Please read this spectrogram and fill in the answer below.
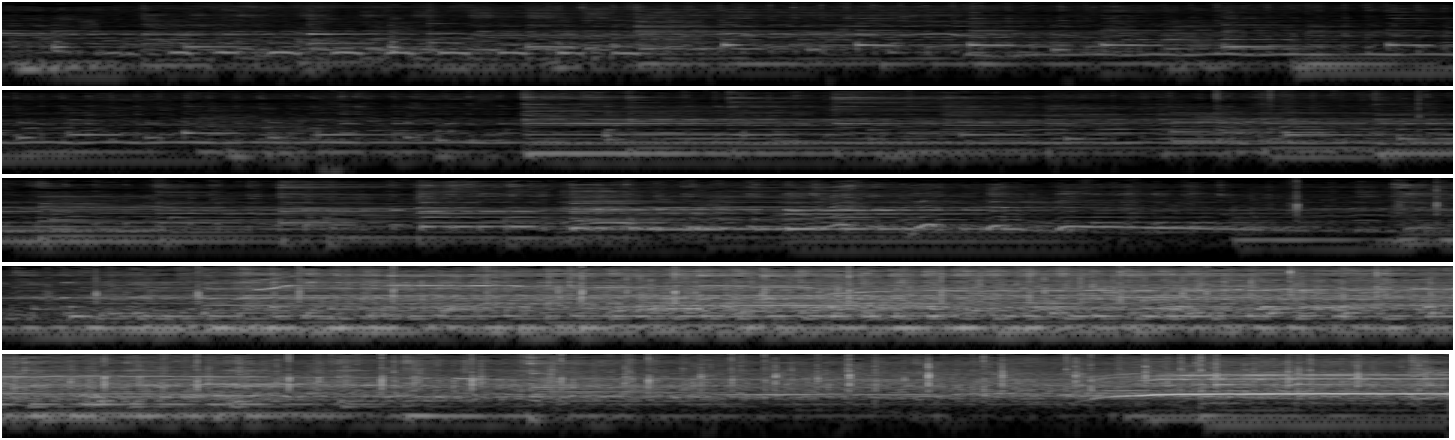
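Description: Acoustic bluegrass band (mandolin, acoustic guitar, fiddle and upright bass) playing a tune; about two-thirds of the way through, the audience's cheering and applause swell up loudly over the music, with a loud whoop near the end.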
